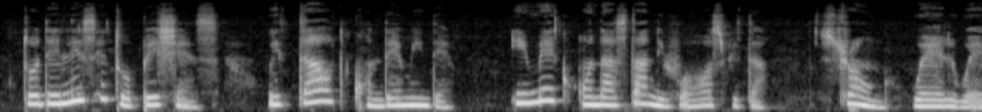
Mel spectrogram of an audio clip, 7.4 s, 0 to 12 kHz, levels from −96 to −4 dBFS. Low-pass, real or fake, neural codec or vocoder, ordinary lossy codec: 10.8 kHz; real; none; MP3, 64 kbps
